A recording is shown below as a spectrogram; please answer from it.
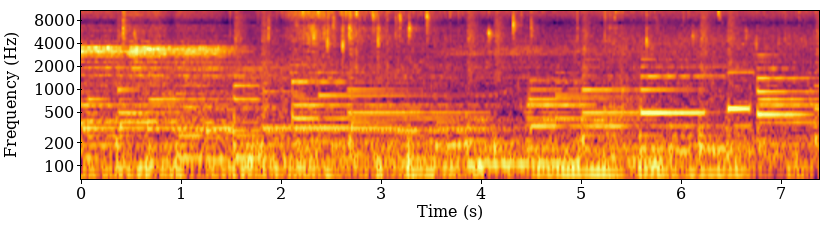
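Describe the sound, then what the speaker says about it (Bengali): Potatoes fry in hot oil for a Bengali vegetarian dish with pumpkin and pointed gourd. A dense, rain-like sizzle runs steadily and close throughout, with a faint tonal hum underneath. "আলুগুলো নিয়ে আমি ভেজে দিই"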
